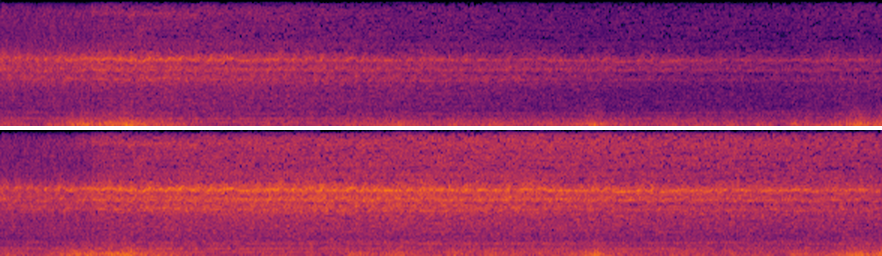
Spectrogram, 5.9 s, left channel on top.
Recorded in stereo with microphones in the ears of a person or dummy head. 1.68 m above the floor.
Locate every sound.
0.0 s a drone: 5° right (ahead or behind); by 5.9 s 65° right (ahead or behind)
